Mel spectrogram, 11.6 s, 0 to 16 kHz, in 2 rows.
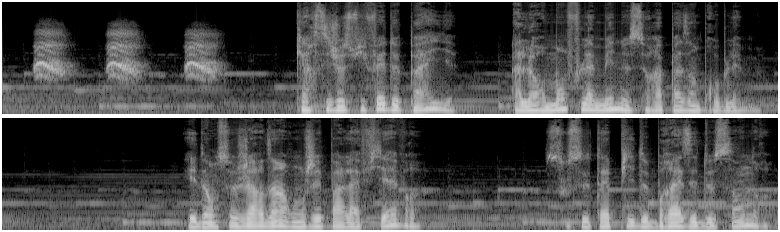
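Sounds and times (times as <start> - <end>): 
crow cawing: 0.2 - 1.9
speech: 2.2 - 5.8, 7.2 - 9.1, 9.9 - 11.6.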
